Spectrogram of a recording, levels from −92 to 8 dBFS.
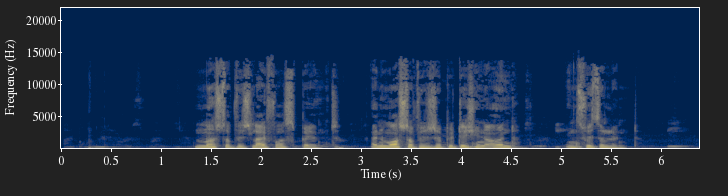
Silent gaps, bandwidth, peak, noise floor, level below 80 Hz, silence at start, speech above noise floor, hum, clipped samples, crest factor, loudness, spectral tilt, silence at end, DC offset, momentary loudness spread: none; 14.5 kHz; -8 dBFS; -68 dBFS; -54 dBFS; 0.25 s; 41 dB; none; under 0.1%; 20 dB; -27 LUFS; -5 dB/octave; 0.2 s; under 0.1%; 19 LU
